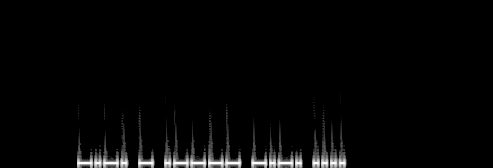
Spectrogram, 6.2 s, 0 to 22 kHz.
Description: Morse code, heard as a keyed tone, about 22 wpm, 700 Hz. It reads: CT1CH
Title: DXCC-100 Call Signs - 5 Characters - 22wpm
